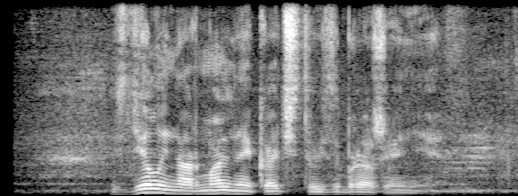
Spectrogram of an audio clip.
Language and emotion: Russian, neutral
